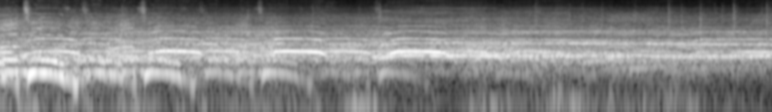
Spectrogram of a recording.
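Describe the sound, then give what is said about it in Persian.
A crowd shouts and cheers at a gathering honouring Imam Reza, with loud, repeated arching vocal calls rising and falling over a dense wash of voices that stays strong throughout. “کاش این داد زدن ها اجازه بده من روزه بگم.”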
